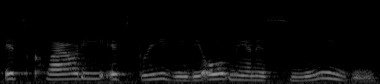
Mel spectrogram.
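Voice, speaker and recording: A woman's voice: a little high, slow pace, dark tone, a little hiss or hum, low-quality recording. A woman reading picture books aloud to young children, with sing-song rhymes and simple asides about the pictures.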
